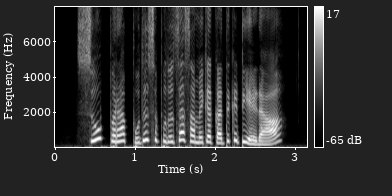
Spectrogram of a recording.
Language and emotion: Tamil, surprised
